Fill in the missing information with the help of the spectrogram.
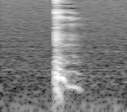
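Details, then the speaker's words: A single short, throaty, partly throat-clearing cough from an adult streamer with a slightly rough voice, unsure whether sick or allergic; faint room noise. "Also, as you can hear, I'm coughing a little bit. I am so sorry about that."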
